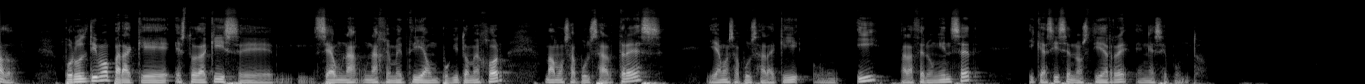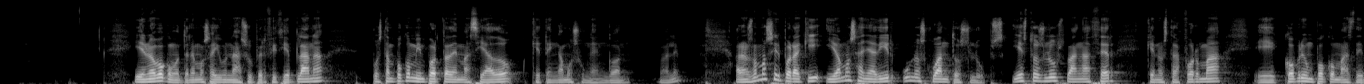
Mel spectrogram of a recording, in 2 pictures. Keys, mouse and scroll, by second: 6.0 click, 8.0 click, 10.5 i, 10.5 click, 13.2 click, 13.7 Tab, 19.9 Tab, 19.9-20.9 scroll up 1, 21.9 Tab.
